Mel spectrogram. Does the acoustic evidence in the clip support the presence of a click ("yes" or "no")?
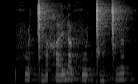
yes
